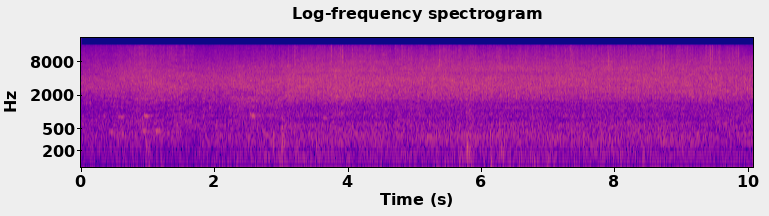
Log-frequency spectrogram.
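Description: Porcini mushrooms frying in a hot pan, a loud, steady sizzle.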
